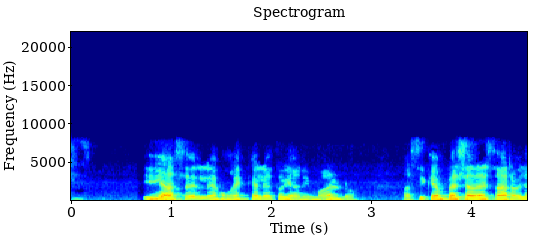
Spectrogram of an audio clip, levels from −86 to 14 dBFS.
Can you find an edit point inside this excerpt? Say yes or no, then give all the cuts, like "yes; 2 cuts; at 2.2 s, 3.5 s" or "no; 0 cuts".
no; 0 cuts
